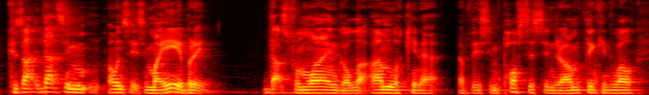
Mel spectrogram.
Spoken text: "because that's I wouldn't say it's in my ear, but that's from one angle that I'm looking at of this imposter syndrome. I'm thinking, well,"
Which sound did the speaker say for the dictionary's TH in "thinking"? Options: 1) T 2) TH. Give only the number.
2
